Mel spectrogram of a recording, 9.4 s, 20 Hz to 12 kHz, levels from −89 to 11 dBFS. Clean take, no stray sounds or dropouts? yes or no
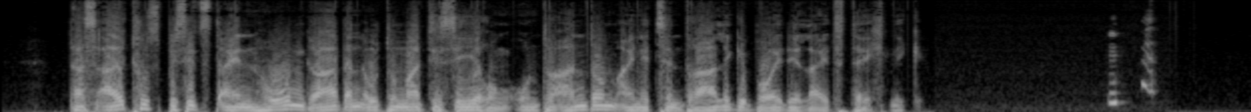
no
